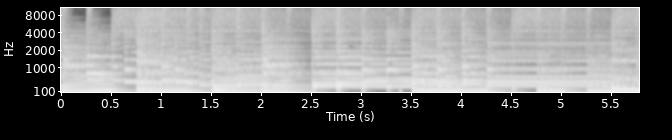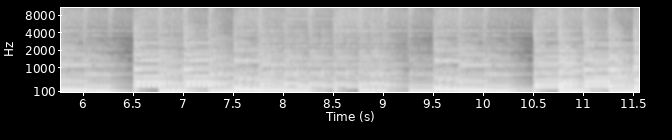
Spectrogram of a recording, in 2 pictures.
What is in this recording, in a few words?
City Blues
